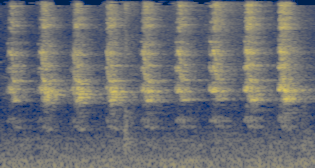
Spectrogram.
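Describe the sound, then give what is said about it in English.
A turkey box call, two surfaces dragging together from high to low, is worked in a steady run of about nine raspy, high-pitched yelps, each scratchy note evenly spaced and fairly loud, with no talking. “Just like a pot call, a box call is two surfaces dragging together, high to low.”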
